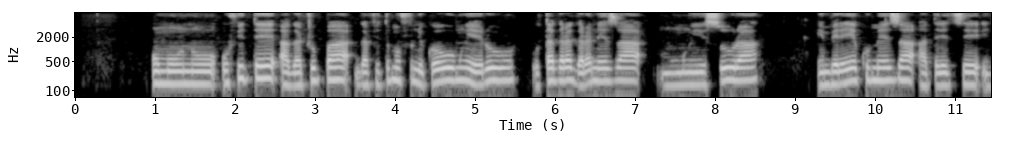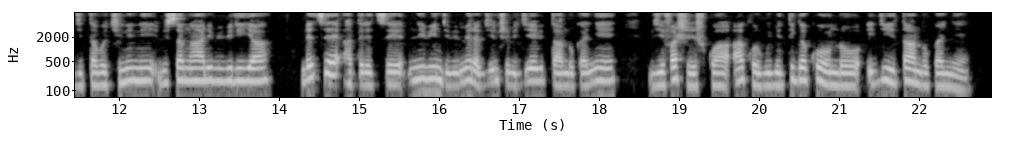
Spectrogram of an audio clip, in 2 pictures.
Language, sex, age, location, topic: Kinyarwanda, female, 25-35, Nyagatare, health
